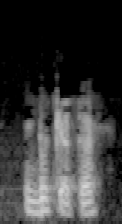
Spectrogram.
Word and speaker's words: bruschetta: Uh, how, how's it properly pronounced? Bruschetta or bruschetta? – Bruschetta.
